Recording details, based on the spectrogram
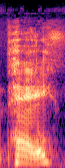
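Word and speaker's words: פ: And then the other one will be the pay. If it has a dogish, then it has a definite p sound. If it does not have a dogish, then it has an f sound.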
